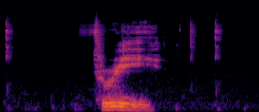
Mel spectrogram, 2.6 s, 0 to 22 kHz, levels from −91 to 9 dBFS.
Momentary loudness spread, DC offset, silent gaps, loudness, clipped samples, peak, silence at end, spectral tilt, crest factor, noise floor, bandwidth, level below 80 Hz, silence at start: 21 LU; under 0.1%; none; -30 LUFS; under 0.1%; -14 dBFS; 0.4 s; -4.5 dB/octave; 20 dB; -73 dBFS; 11.5 kHz; -72 dBFS; 0.05 s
